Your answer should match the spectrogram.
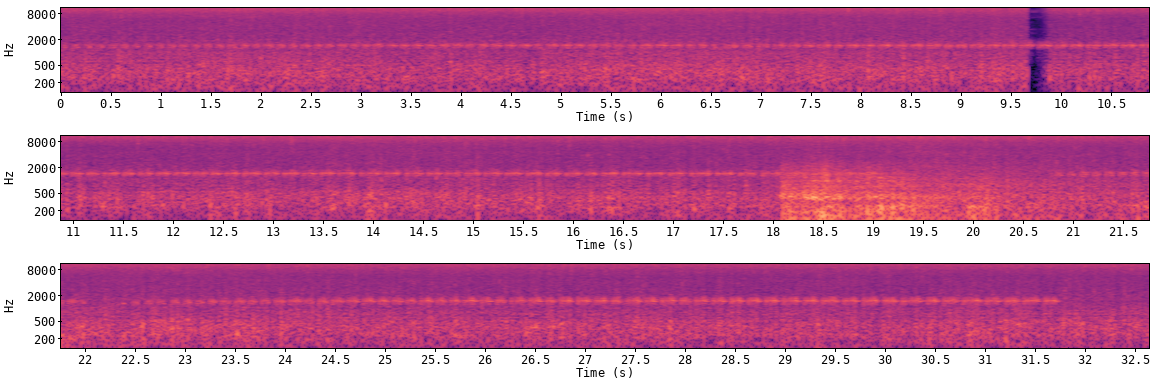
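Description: Steady rain, with one loud thunderclap about eighteen seconds in that rumbles and dies away over about three seconds. A steady high-pitched tone sits under the rain.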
